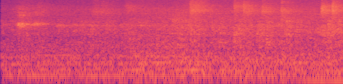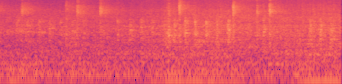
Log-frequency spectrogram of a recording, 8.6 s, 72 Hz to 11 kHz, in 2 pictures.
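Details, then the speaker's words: 2017 Kia Sedona 3.3L V6 idling: uneven tapping from the lower end under running noise; spun rod bearing knocking, engine to be replaced. "As you can tell, it has some kind of a knock. It's the lower end."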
